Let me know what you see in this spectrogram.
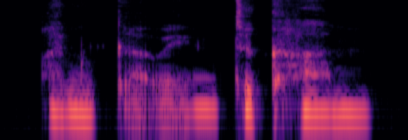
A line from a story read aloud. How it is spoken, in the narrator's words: he mumbled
